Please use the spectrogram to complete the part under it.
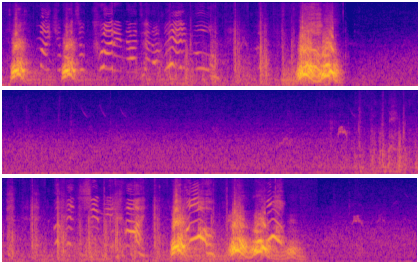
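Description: A large dog barks.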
